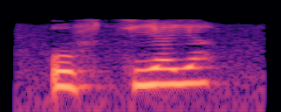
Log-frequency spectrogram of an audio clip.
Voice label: "ufzeje", alsace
